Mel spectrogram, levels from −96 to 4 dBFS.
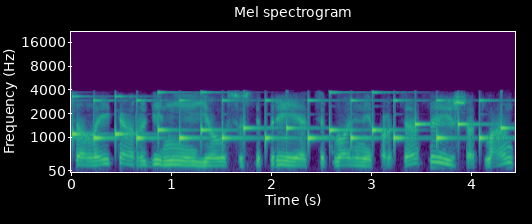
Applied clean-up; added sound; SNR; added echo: none; Ringtone; -3 dB; none.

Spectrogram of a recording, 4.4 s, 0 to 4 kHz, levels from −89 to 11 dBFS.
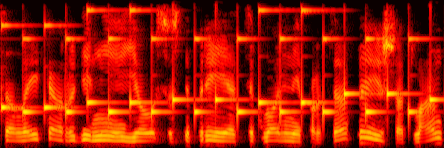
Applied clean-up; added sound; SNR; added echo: classical method log-MMSE.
